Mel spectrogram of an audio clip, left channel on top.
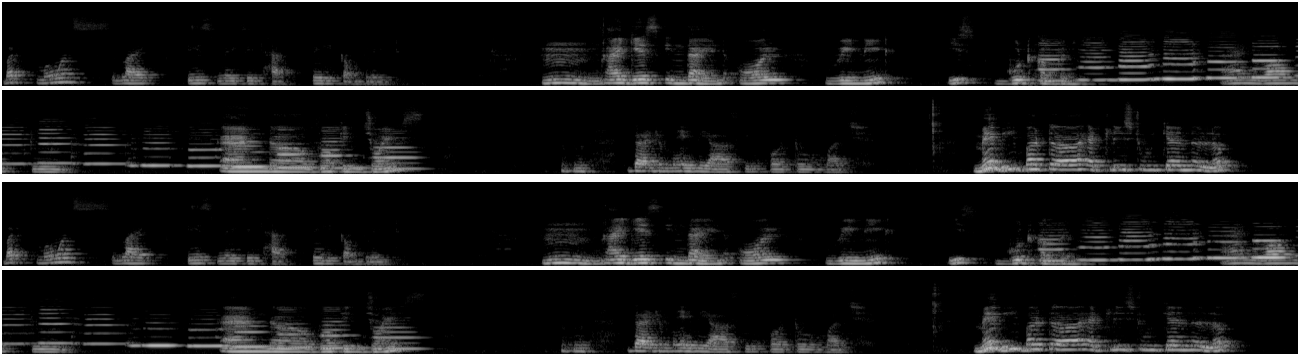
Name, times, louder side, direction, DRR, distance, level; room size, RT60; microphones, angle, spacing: voice 1, 0.0-1.4 1.9-2.8 3.1-3.8 12.2-13.6 18.7-21.6, equal, ahead, 1.2 m, -37 dB
voice 2, 5.4-7.8 8.2-8.9 9.5-10.8 15.1-17.1 22.7-25.2, equal, 85° left, 1.8 m, -29 dB
Wind instrument woodwind instrument, 10.3-17.2, equal, 35° left, 1.4 m, -30 dB
10.5 x 5.3 x 2.8 m
head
